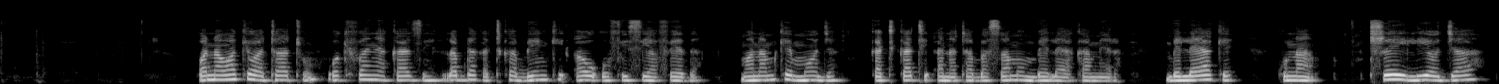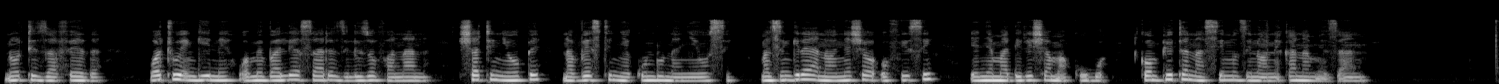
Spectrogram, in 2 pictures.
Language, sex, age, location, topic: Swahili, female, 25-35, Kisumu, government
